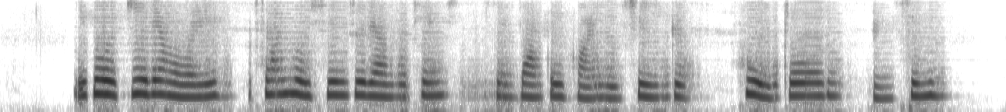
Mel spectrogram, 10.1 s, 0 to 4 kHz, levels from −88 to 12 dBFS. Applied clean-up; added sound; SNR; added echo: neural separator model SepFormer WHAMR!.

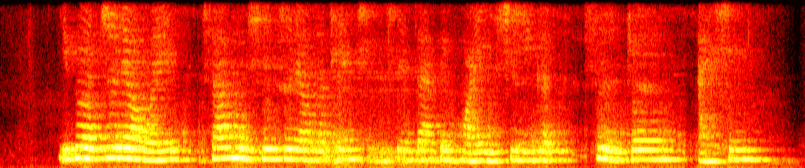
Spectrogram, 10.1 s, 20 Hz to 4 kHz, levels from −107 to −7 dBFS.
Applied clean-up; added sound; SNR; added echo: neural separator model SepFormer DNS4.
